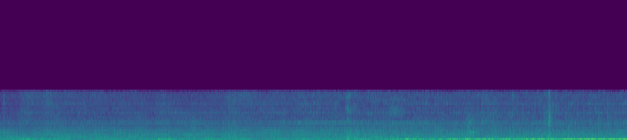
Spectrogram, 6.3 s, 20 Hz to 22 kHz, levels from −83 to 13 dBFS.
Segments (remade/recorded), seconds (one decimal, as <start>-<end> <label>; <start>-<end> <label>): 0.0-3.1 remade; 3.1-4.6 recorded; 4.6-5.1 remade; 5.1-6.3 recorded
